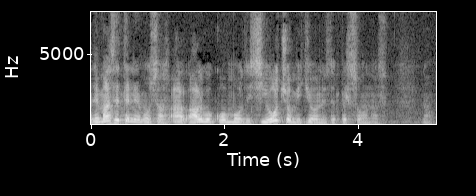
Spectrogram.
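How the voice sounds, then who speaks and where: Speaking with a Portuguese accent, a man at a medium pitch moves at a fairly slow pace, his intonation lively and his loudness swinging widely. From Brazil. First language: Portuguese (speaking Spanish). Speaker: psychologist and organizational consultant. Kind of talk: interview. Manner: halting.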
